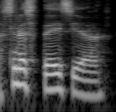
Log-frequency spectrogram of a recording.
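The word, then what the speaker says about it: synesthesia: Um, fusing sound and color through what you call synththesia. Did I pronounce that correctly? Yeah, synthesia.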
